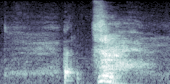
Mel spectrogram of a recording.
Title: POLLEN ALLERGIES PLAYING UP WITH ME CAUSING BAD SNEEZING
